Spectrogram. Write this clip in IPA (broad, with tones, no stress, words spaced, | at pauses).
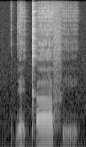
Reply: ɗɛ˨kʼaː˦fe˨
